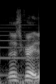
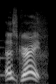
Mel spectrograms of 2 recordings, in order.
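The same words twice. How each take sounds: First: Said in the usual way. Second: High, loud cry; excited. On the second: Real, not acted. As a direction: burst out delighted. Ironic delight.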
